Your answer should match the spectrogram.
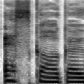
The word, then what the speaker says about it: escargot: "It's escargot, Mum. The T is silent.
